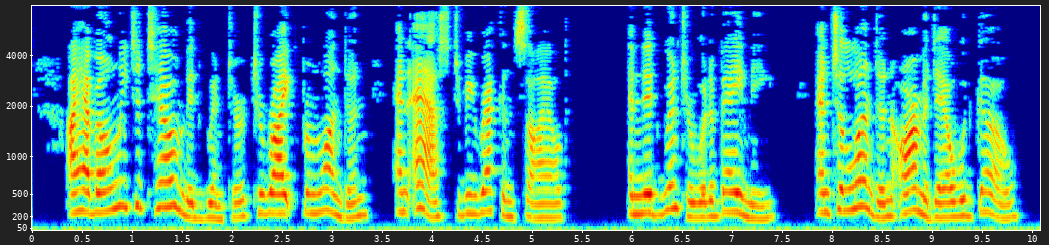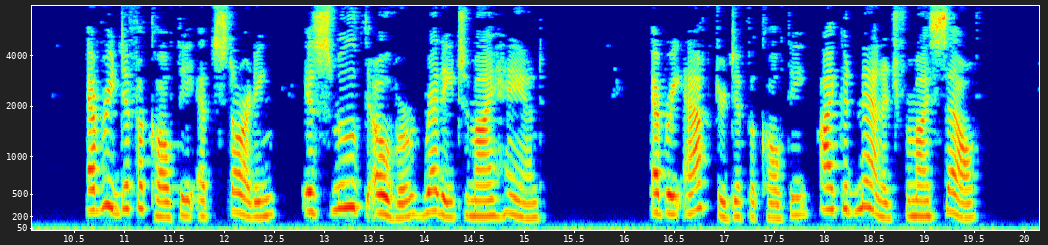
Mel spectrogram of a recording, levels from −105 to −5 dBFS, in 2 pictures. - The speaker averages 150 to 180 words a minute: No, slow, 135 wpm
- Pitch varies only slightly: No, wide, 5.4 semitones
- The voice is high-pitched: Yes, high, 235 Hz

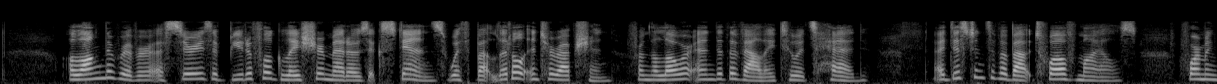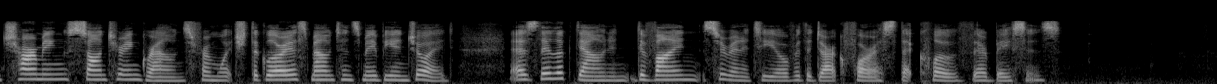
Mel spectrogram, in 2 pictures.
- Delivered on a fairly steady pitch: No, average, 3.9 semitones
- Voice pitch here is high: Yes, high, 215 Hz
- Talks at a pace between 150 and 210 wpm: No, average, 140 wpm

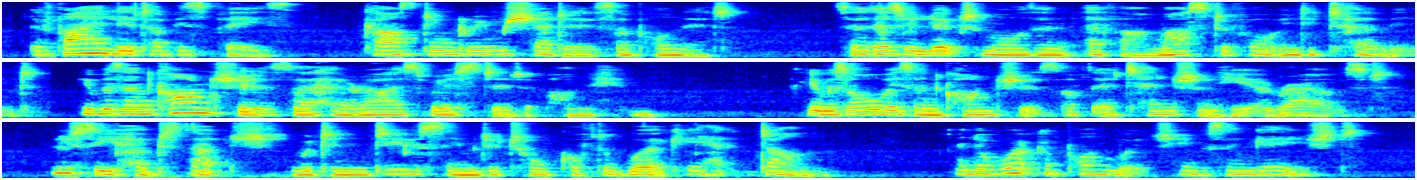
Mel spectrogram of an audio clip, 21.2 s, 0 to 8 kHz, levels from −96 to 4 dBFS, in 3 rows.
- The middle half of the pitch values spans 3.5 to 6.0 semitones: No, average, 3.0 semitones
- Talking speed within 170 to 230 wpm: Yes, average, 175 wpm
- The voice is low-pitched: No, medium, 185 Hz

